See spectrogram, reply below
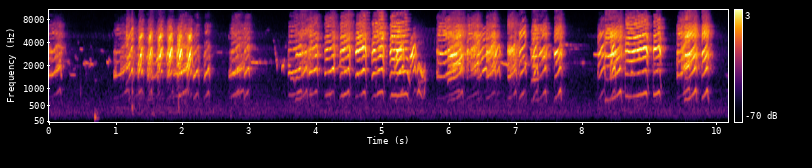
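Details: Harsh rattling chatter of a black-billed magpie, delivered in fast runs of raspy notes separated by brief pauses, about four notes a second.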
